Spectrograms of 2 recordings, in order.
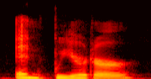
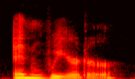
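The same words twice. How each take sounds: The two takes are said the same way.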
